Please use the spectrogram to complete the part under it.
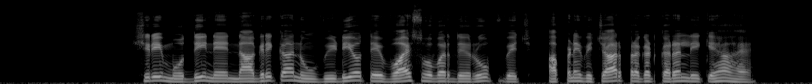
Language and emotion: Punjabi, neutral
